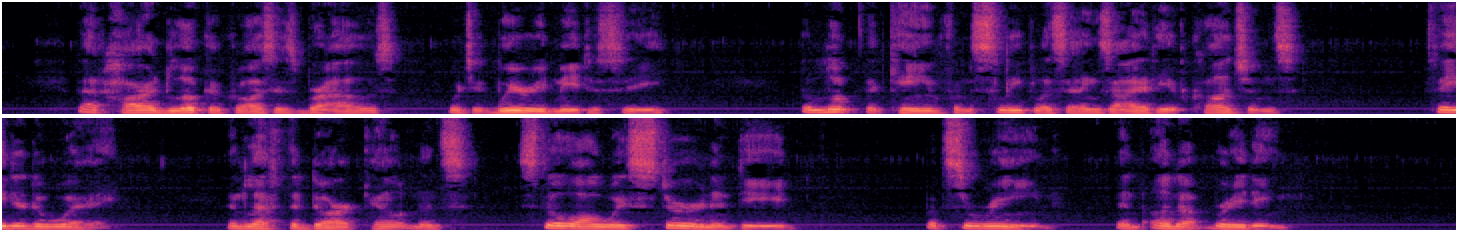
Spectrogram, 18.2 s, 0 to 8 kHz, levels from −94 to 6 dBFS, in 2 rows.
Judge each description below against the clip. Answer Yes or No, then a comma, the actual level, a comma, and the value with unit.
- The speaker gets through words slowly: Yes, slow, 120 wpm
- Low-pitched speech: Yes, low, 130 Hz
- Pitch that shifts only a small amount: No, average, 3.4 semitones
